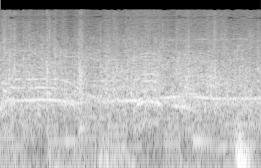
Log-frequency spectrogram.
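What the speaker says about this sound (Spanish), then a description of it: "Un aplauso para él." Television studio audience applauding a presenter, a dense patter of clapping with faint crowd noise for a few seconds.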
